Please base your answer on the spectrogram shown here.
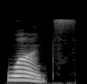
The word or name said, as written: wants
